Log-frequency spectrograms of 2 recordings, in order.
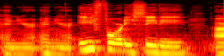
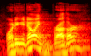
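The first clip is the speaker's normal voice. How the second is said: Dave Chappelle; 3 semitones higher, 4 dB louder than usual. Retold or imitated.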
